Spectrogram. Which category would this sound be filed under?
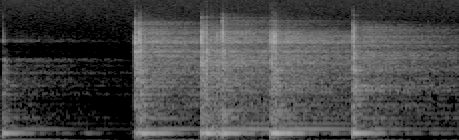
Music > Solo percussion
